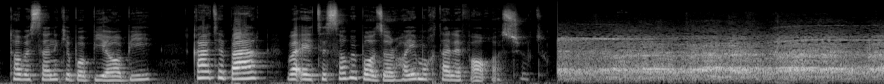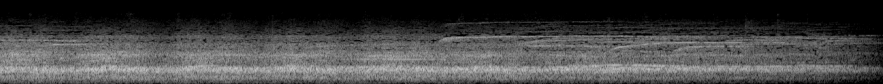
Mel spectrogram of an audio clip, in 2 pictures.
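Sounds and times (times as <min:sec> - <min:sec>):
speech: 0:00.1 - 0:06.0
whistles: 0:05.6 - 0:10.6, 0:12.8 - 0:17.6
crowd of protesting shopkeepers chanting and shouting in a shopping arcade in Tehran: 0:05.6 - 0:17.6.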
